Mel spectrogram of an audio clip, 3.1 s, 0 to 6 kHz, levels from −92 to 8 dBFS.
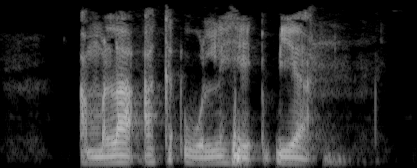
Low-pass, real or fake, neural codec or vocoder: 5.4 kHz; real; none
